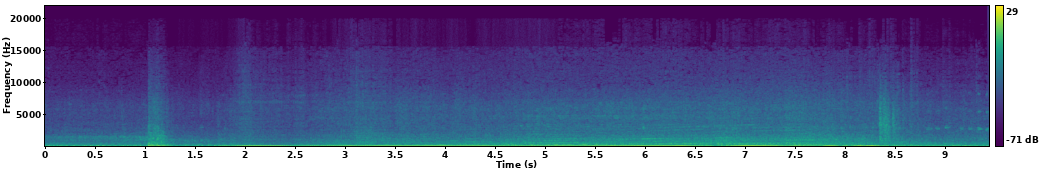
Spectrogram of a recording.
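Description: An old Ford F100 pickup truck drives along a road, its engine droning up close and climbing in pitch as it accelerates and shifts through the gears, with a continuous rumble throughout.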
